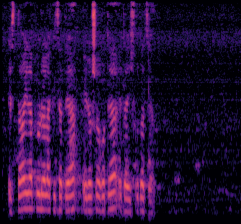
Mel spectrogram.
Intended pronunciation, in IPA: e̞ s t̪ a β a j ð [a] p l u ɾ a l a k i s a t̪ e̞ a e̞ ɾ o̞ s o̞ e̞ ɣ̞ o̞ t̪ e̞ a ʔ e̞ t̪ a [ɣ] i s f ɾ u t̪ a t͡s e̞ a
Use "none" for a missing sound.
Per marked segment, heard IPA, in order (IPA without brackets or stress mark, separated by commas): a, ð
